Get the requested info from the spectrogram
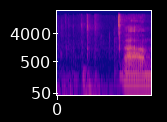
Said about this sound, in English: That's why you can hear me typing.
